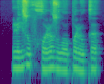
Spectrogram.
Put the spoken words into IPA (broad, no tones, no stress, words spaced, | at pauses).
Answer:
ɭizuf xoɭoz wo poɭukə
